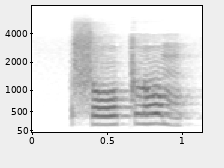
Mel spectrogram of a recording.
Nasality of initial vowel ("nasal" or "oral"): oral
